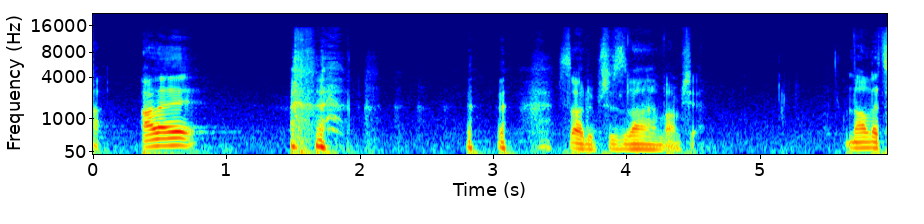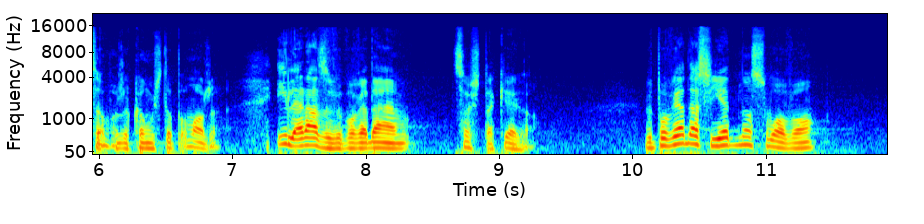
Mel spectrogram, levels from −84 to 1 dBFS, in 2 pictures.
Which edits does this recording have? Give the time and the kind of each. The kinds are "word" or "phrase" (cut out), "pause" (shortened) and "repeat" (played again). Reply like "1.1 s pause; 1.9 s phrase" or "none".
none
